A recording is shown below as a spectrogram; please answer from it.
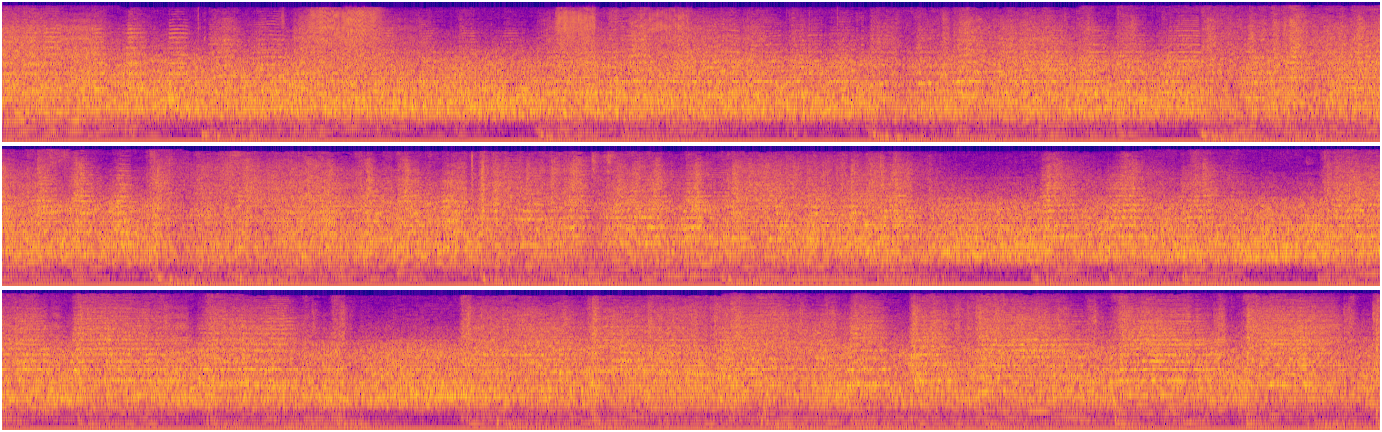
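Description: Marching band playing a brass tune, with a stadium crowd cheering underneath.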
